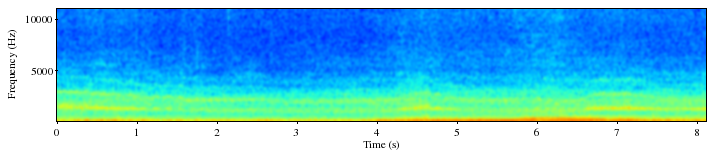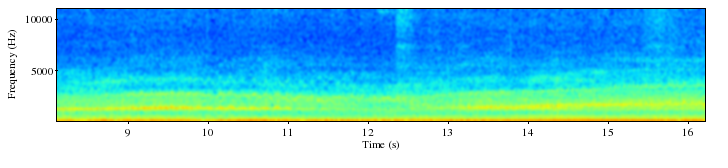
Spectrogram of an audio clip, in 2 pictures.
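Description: Motorcycle engine running while riding, revving up about four seconds in and easing off a couple of seconds later, then pulling steadily again, under a low wind rumble.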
